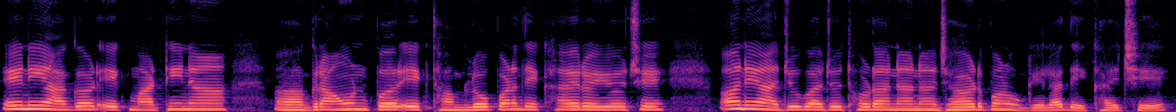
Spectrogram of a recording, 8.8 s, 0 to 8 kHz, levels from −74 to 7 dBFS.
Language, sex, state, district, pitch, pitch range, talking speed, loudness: Gujarati, female, Gujarat, Valsad, 210 Hz, 195-215 Hz, 150 wpm, -14 LUFS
